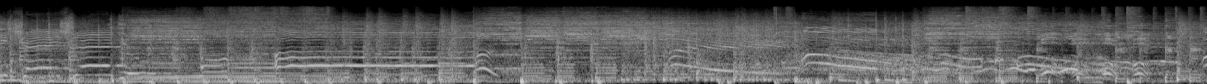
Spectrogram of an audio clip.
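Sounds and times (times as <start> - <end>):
bass: 0.0 - 12.0
drum kit beat: 0.0 - 12.0
electric guitar: 0.0 - 12.0
keyboard: 0.0 - 12.0.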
